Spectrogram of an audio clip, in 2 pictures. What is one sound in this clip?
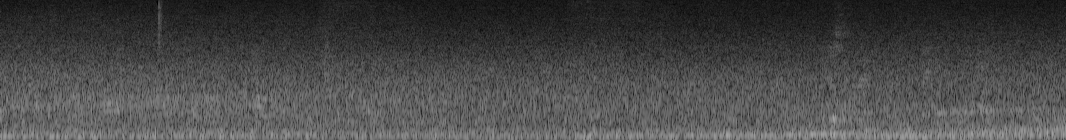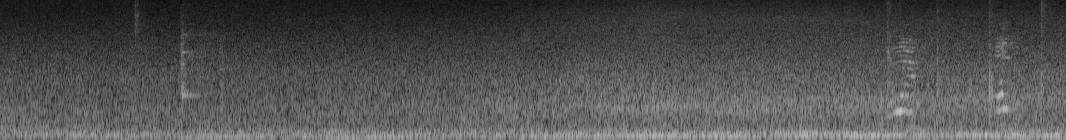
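Wind rumbles across the open air.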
